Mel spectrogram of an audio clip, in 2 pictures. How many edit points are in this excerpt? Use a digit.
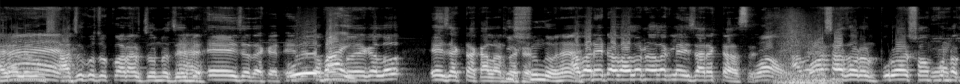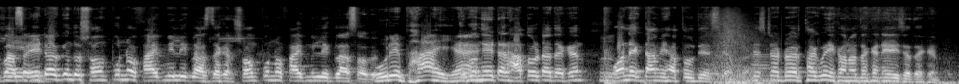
2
